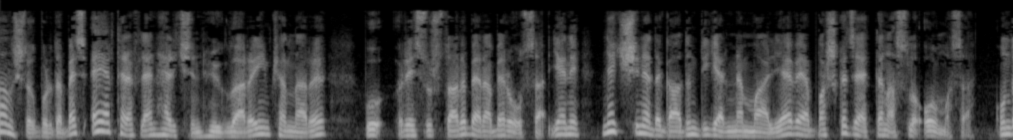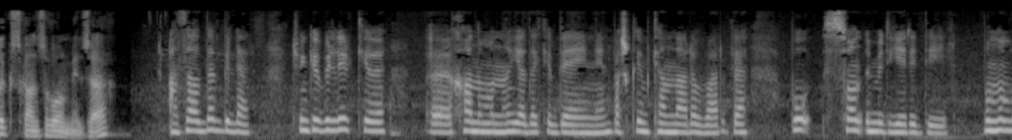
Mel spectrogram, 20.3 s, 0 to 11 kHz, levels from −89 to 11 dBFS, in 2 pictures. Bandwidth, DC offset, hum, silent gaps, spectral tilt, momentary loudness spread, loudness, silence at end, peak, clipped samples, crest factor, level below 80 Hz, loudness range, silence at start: 8.8 kHz; under 0.1%; none; none; -5 dB/octave; 7 LU; -24 LUFS; 0 s; -8 dBFS; under 0.1%; 16 dB; -56 dBFS; 2 LU; 0 s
